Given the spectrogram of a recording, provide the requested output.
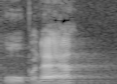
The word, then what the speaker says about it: OpenEHR: The standard, the open standard that the platform adheres to, is a standard called OpenEHR, often pronounced Open Air, which is a UK development, about 10 years mature, developed in UCL.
